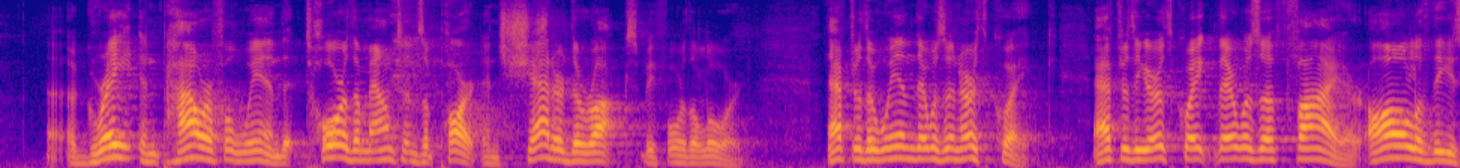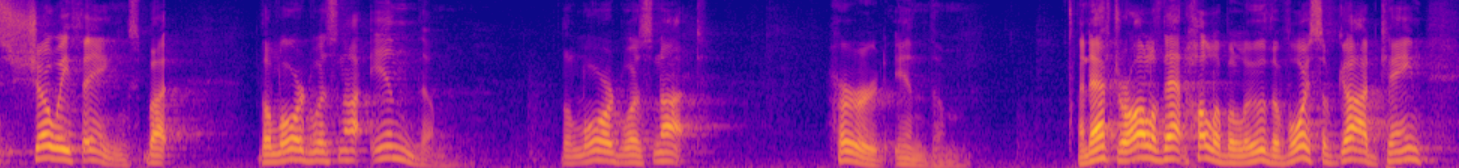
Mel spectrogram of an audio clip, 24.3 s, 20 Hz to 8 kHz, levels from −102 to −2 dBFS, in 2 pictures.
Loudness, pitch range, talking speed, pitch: -27 LUFS, 120-190 Hz, 150 wpm, 165 Hz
